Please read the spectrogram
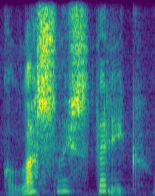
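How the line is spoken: Admiring whisper. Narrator (Russian): восхищенно шепнул кто-то

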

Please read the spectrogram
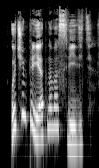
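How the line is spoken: Dry tone. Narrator (Russian): сухо произнесла миссис Робсон

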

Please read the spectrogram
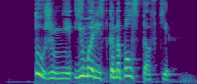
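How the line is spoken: Snapping back. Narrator (Russian): огрызнулась

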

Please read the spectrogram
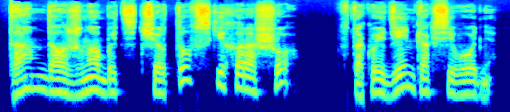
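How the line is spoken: Whisper. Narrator (Russian): Он прошептал

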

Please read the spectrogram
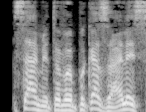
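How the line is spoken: Angry. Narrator (Russian): сказал Флори сердито

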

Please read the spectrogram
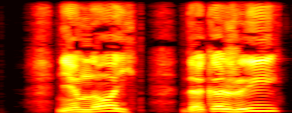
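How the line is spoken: Shouting. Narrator (Russian): кричал Дронов

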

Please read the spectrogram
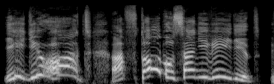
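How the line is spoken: Shrieking. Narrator (Russian): визжал Паниковский

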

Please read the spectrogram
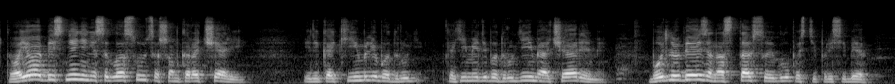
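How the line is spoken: Calmer, regaining composure. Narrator (Russian): Немного придя в себя, он продолжал более спокойно

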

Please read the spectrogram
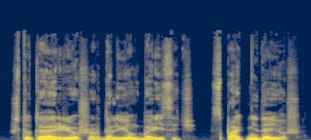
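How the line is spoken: Angry, just-woken question. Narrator (Russian): Варвара проснулась и сердито спросила

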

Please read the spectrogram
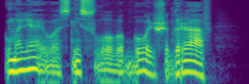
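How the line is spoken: Dejected, sinking voice. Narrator (Russian): сказал Морель упавшим голосом

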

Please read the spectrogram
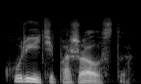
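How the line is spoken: Magnanimous yet crushed voice. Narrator (Russian): сказала она великодушным и вместе убитым голосом

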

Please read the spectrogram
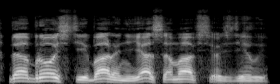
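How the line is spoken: Cheerful loud coaxing. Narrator (Russian): веселый голос громко уговаривал

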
